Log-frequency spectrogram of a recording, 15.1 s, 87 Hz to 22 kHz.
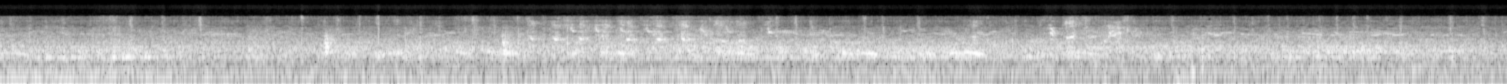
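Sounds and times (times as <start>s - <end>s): birds chirping: 0.0s - 15.0s
sharp clicks: 0.4s - 15.0s.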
